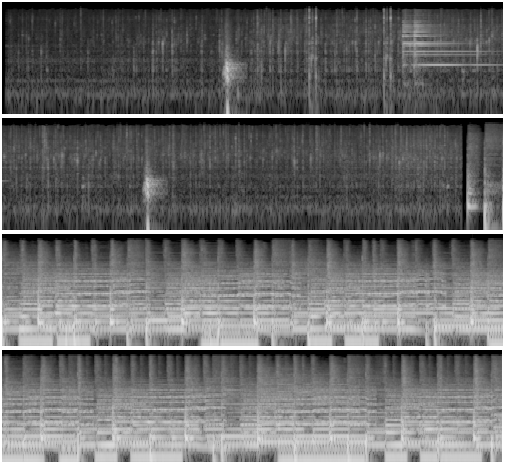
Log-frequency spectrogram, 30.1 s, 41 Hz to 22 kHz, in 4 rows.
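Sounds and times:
spring rolls sizzling in oil: 0.1 - 5.8, 7.6 - 14.5
bell-like ding: 6.0 - 7.6
metal tongs knocking on pan: 6.0 - 7.6.

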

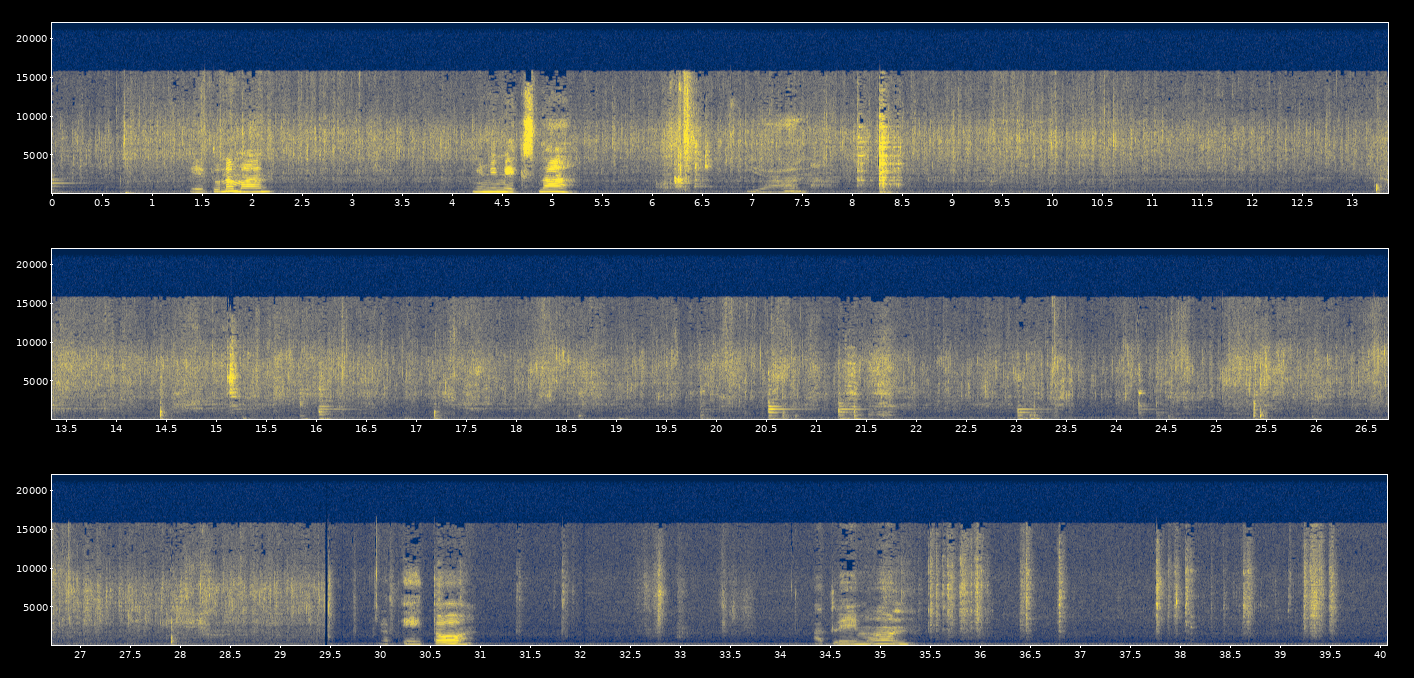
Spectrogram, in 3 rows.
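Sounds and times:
frying sizzle: 0.0 - 29.5
spatula scraping curry in a pan: 13.1 - 29.4
spatula knocking against pan: 19.9 - 21.7, 23.0 - 23.5.

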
